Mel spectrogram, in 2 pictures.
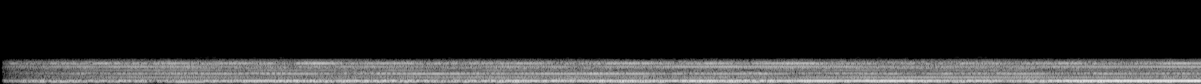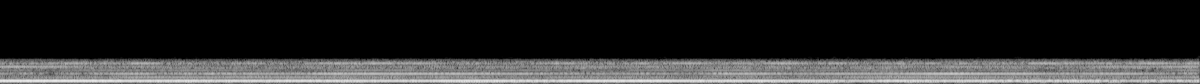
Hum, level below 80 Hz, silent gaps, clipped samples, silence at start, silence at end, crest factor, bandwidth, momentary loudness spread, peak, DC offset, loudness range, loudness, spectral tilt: none; -52 dBFS; none; under 0.1%; 0.05 s; 0 s; 12 dB; 1.2 kHz; 10 LU; -2 dBFS; under 0.1%; 8 LU; -13 LUFS; -17.5 dB/octave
